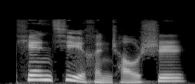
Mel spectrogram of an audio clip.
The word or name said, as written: 潮湿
